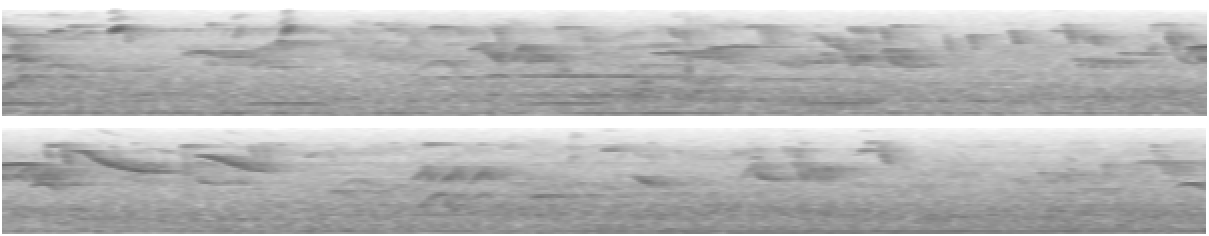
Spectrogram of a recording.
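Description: Many birds chirping and calling together, with quick falling whistled notes, over a faint steady low hum.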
